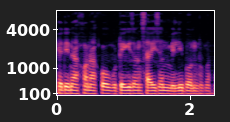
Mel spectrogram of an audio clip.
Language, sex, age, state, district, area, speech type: Assamese, male, 18-30, Assam, Sivasagar, rural, spontaneous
